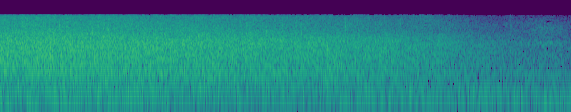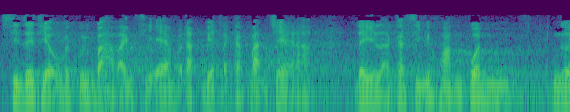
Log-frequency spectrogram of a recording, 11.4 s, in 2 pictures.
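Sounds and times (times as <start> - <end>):
applause welcoming a singer: 0.0 - 5.0
speech: 5.8 - 11.4.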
